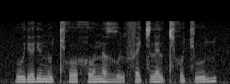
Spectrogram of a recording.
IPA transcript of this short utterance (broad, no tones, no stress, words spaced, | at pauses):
uɾʲʌ ɾʲunucʰo honʌ ɣulfɛclɛl cʰocuʎ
